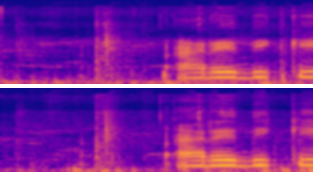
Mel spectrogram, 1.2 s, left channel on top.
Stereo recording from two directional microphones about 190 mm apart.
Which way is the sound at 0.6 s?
20° right (ahead or behind).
